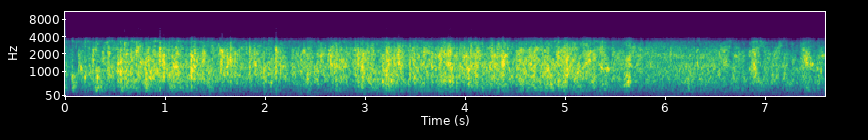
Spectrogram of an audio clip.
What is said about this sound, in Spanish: Son personas que significan mucho para nosotros y yo creo que se merecen un caluroso aplauso.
